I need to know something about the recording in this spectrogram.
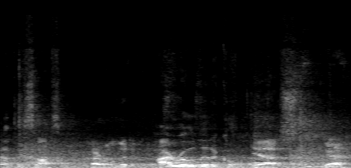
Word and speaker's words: Pyrolytical: Pyrolytical. Like pyro and political together. Okay. Hey, it's 5 syllables like representative.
